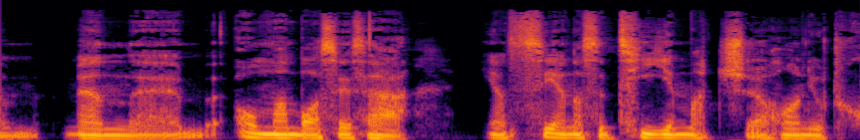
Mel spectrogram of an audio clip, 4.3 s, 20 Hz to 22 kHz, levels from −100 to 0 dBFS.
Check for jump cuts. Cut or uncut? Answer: uncut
